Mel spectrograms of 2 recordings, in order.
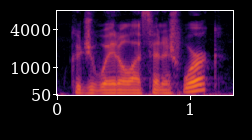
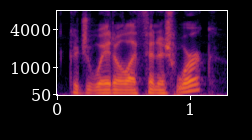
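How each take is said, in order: First: The words run together in connected speech. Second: The words run together in connected speech.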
